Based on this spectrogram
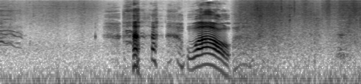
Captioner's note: chuckles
